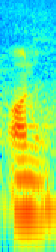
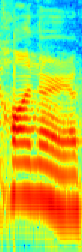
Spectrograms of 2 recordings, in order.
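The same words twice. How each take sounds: First: The word begins with a silent H. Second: The word begins with a sounded H. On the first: The speaker calls it right. "Silent H yan" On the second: The speaker calls it wrong. "Hindi honor, okay? Kapampangan lang yun"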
